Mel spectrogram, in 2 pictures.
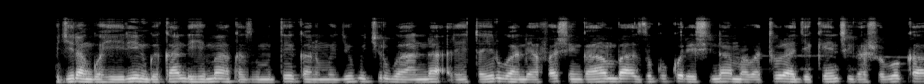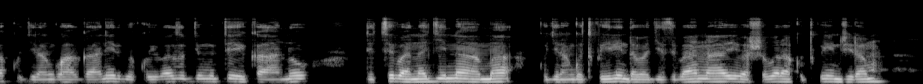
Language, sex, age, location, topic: Kinyarwanda, male, 18-24, Nyagatare, government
